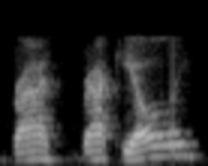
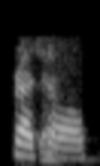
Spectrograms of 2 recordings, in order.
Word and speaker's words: braciole: I so miss my grandmother's braccioli. Braciole. Braciole, okay.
